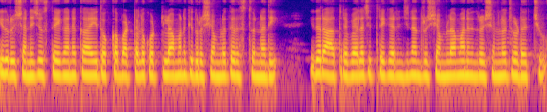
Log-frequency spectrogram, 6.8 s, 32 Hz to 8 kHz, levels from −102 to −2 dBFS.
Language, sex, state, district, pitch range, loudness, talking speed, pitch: Telugu, female, Andhra Pradesh, Guntur, 190-200 Hz, -14 LUFS, 200 wpm, 195 Hz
